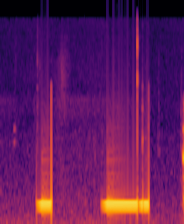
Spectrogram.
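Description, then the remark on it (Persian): A telephone busy tone sounds in loud, steady beeps at a fixed mid pitch after a listener's call to a phone-in program drops: one short tone, then a longer one, then the start of another, with no talking. “خب قطع شد.”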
